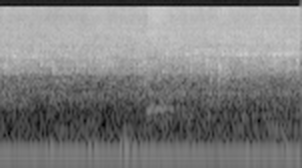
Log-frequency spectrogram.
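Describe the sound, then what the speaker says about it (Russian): Meat and onion for lagman frying in a pan, a steady close hiss of sizzling with no break and no voices. "Мясо зажарилось"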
